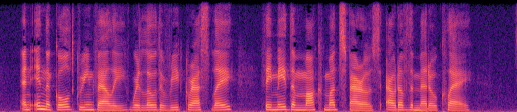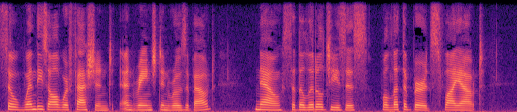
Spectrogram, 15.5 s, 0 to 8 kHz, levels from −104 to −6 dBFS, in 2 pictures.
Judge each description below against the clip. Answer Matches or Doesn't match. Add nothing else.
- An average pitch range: Doesn't match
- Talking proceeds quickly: Doesn't match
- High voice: Doesn't match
